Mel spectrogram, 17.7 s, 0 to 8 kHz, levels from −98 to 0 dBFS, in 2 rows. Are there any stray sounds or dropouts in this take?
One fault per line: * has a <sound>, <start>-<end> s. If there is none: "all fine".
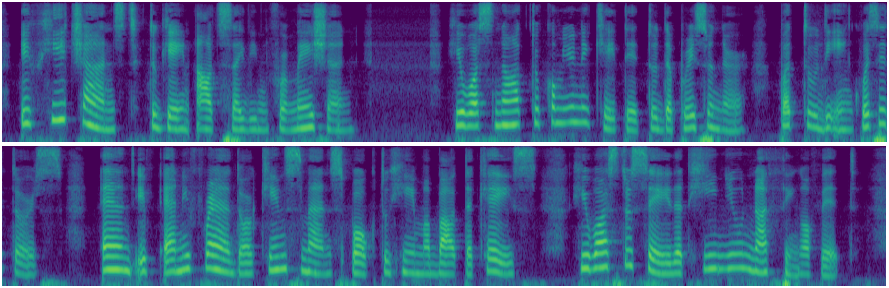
all fine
